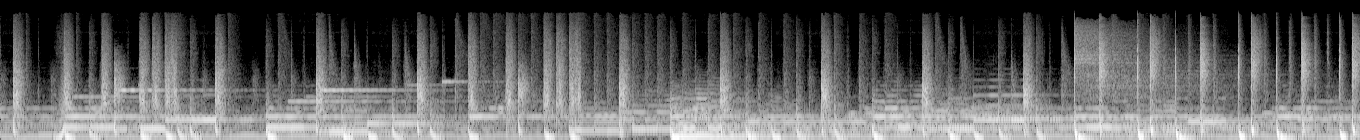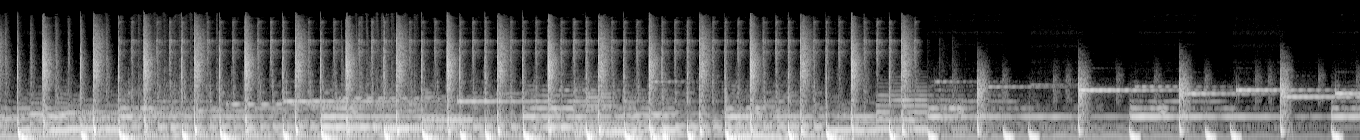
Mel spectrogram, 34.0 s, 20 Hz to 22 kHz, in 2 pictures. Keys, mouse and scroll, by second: 2.7-3.2 scroll up 1, 3.2-4.6 shift+middle drag, 4.6 click, 5.5 g, 9.1-9.7 scroll down 3, 9.7 shift+middle click, 10.1-10.7 scroll up 5, 10.7 shift+middle click, 12.0 click, 12.5 shift+click, 13.3 g, 16.5-16.9 scroll down 2, 16.9-17.4 shift+middle drag, 17.4-18.0 scroll up 2, 18.0 click, 18.5 shift+click, 19.4 g, 21.5-22.2 scroll down 3, 22.2-22.6 scroll up 2, 22.6 shift+middle click, 23.0-24.1 scroll up 4, 24.1 click, 25.0 g, 28.5-29.2 scroll down 5, 29.2 Tab, 29.5-30.2 scroll down 1, 30.2 KP_1, 32.9-34.0 scroll down 2.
